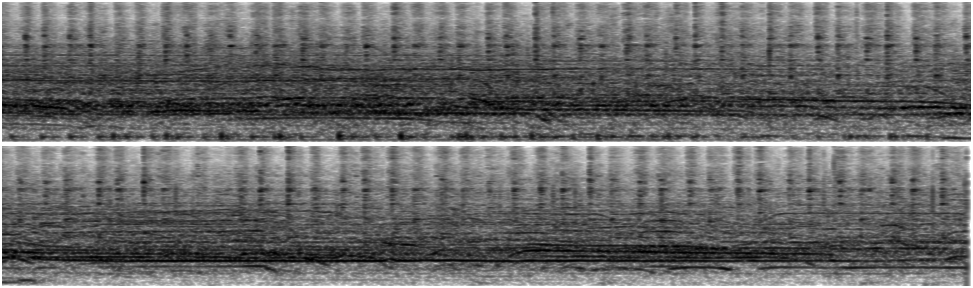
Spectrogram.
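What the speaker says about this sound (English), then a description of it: "Crowd into it here at Memorial Stadium." Stadium crowd noise at a college football game at Memorial Stadium on third down, a steady broad roar with some whoops, with a commentator's voice running over it.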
